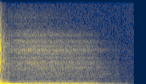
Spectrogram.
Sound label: CYBER KIT, DRUMS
